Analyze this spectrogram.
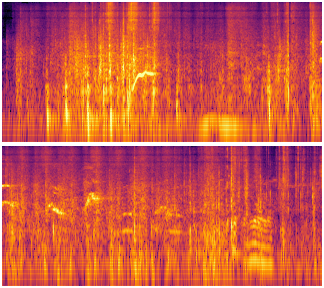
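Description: A paper bag crinkles and rustles as it is opened.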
